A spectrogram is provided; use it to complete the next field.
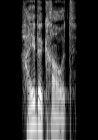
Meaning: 1. heaths and heathers (any plant of the genus Erica) 2. common heather (any plant of the species Calluna vulgaris)
- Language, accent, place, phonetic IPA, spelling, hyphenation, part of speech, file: German, Germany, Berlin, [ˈhaɪ̯dəˌkʁaʊ̯t], Heidekraut, Hei‧de‧kraut, noun, De-Heidekraut.ogg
